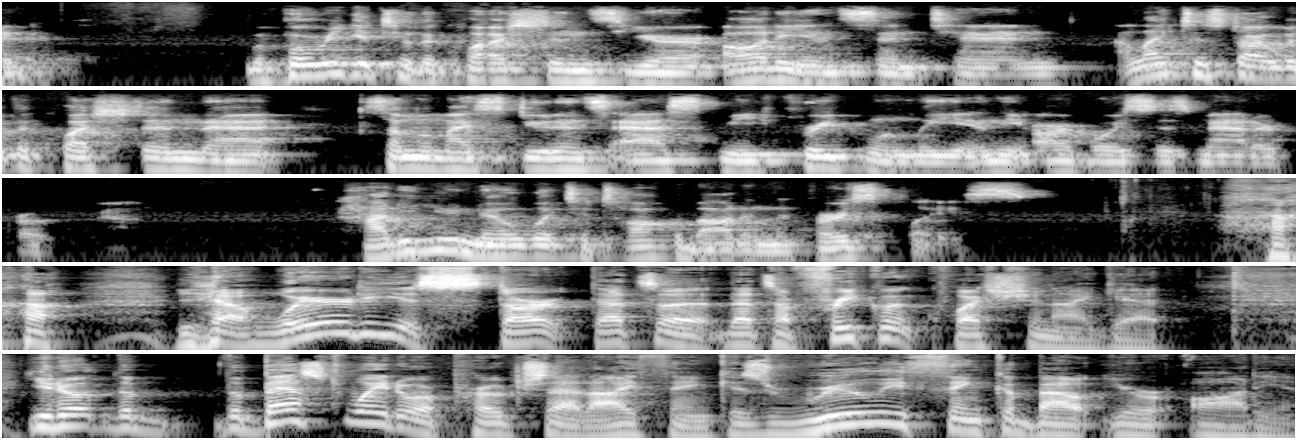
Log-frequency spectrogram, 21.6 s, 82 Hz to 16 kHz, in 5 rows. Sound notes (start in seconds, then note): 12.7 laugh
